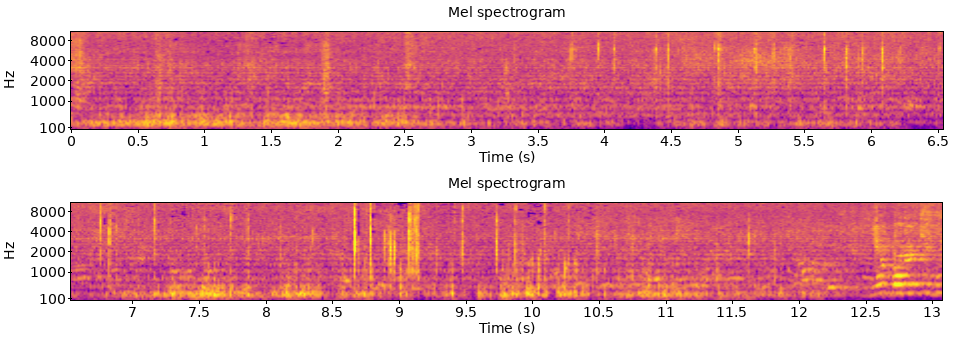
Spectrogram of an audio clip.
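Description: Wind buffeting the microphone: a low, rumbling noise that swells and eases, with a few sharp clicks about three-quarters of the way through.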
